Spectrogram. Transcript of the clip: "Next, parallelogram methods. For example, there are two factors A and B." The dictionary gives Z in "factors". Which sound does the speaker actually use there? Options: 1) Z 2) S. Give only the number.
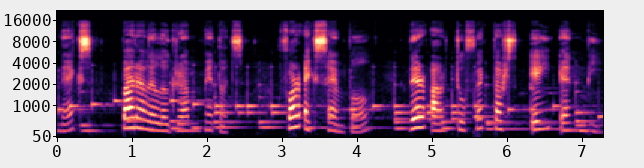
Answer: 2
